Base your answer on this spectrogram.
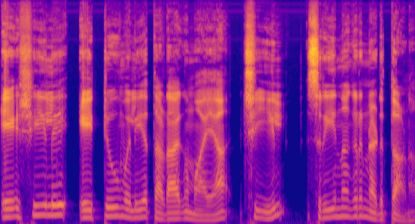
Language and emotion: Malayalam, neutral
